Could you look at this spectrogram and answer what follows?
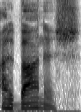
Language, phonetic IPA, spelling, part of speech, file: German, [alˈbaːnɪʃ], Albanisch, proper noun, De-Albanisch.ogg
- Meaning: Albanian language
